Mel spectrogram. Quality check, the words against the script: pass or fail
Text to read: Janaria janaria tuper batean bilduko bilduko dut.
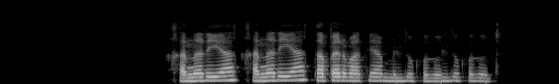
pass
